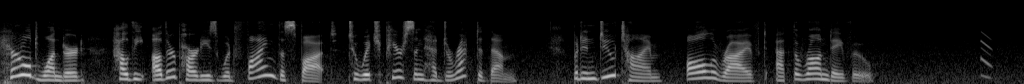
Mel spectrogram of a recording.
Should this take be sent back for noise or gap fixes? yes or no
yes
